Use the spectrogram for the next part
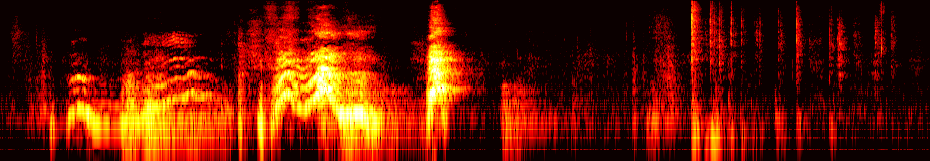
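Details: Two dogs, Psyche and Harvey, indoors, making strange noises at each other while playing: drawn-out, wavering whines and yodel-like moans that rise and fall for several seconds, then one sharp bark, followed by soft clicks and shuffling.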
